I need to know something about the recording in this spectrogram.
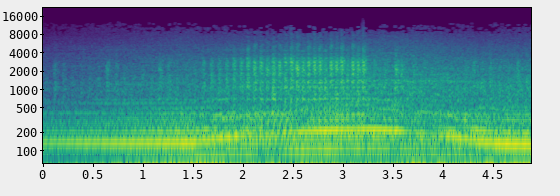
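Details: Infiniti engine driven with zero oil: heavy rapid metallic knocking and rattle at the exhaust that quickens as revs climb and settles as they drop; rod knock, blown rod, engine a write-off.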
